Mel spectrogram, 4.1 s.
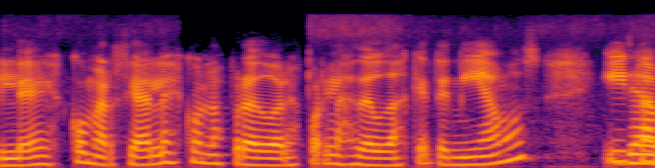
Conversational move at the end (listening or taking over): taking over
